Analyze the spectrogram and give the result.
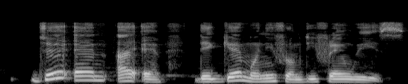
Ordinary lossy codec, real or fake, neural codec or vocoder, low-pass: none; real; none; 7.2 kHz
